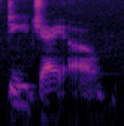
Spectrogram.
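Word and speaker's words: DJO: Also, it's if you guys don't know who he is, it's if you're looking him up, it's DJ O. Yeah. You say it like Joe.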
